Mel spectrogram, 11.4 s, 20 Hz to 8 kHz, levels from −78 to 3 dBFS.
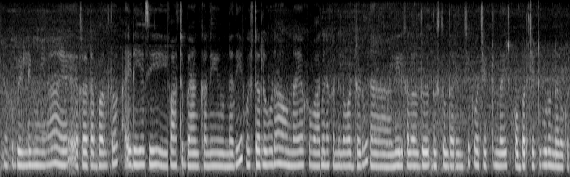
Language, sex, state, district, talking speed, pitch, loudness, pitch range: Telugu, female, Andhra Pradesh, Guntur, 165 wpm, 225 Hz, -16 LUFS, 220-235 Hz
